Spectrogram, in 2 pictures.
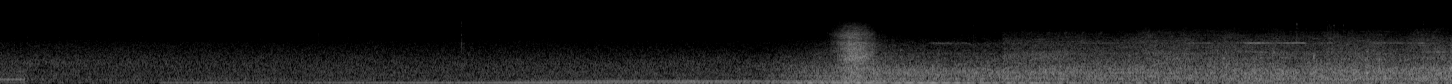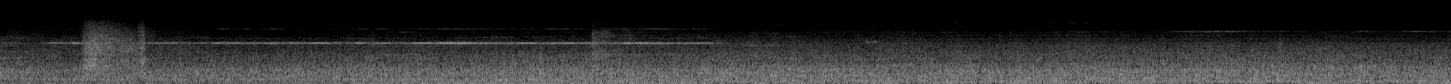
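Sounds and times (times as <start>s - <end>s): freight train rumbling on rails: 0.0s - 29.0s
high wheel squeal: 11.9s - 29.0s.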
